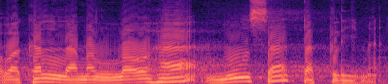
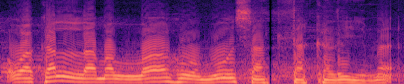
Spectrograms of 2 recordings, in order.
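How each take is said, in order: First: The name Allah ends with an 'a' vowel. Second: The name Allah ends with a 'u' vowel. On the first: Moses is the one who spoke to God. The speaker calls it wrong. "Allahnya dibaca ha, jadi objek" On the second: God is the one who spoke. The speaker calls it right. "maka dibaca wa kallamallahu"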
